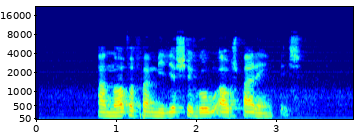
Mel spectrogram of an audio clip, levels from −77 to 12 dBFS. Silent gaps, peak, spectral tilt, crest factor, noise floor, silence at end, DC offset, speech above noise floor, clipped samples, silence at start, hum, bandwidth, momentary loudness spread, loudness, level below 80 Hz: none; -4 dBFS; -5.5 dB/octave; 20 dB; -56 dBFS; 0.7 s; under 0.1%; 36 dB; under 0.1%; 0.75 s; none; 9 kHz; 15 LU; -21 LUFS; -56 dBFS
